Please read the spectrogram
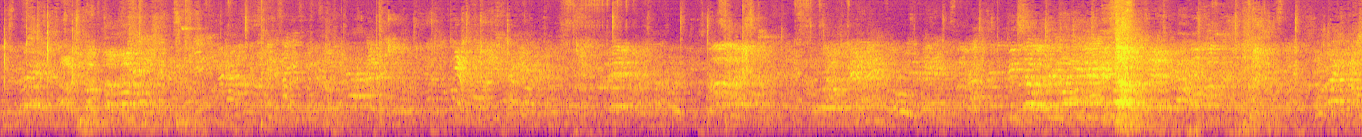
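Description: Rubber dodgeballs bouncing and being set down on a hardwood gym floor, echoing in a large hall, with one sharp smack near the end.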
